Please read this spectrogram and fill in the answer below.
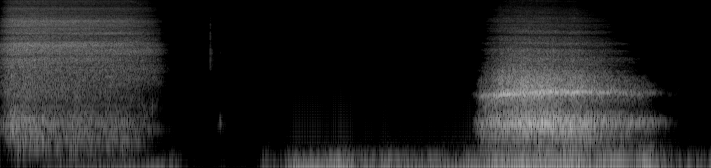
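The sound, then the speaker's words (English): A deep, slow breath taken in through the nose and let out through the mouth: two long, soft airy rushes separated by a quiet pause, over a low steady hum. “take one deep and slow breath in through the nose and out through the mouth”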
